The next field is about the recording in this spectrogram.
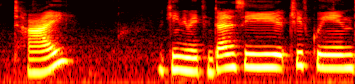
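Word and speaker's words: Tiye: Yeah, I can pronounce the next one. It's Tai. Kingdom 18th Dynasty, Chief Queen, circa 1382 to 1344 BC. The great royal wife of Amenhotep III, Queen Tai was praised for her beauty.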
